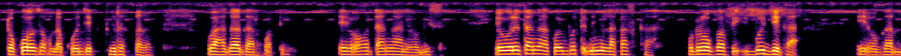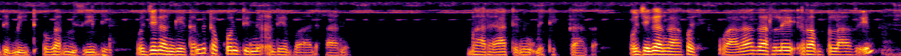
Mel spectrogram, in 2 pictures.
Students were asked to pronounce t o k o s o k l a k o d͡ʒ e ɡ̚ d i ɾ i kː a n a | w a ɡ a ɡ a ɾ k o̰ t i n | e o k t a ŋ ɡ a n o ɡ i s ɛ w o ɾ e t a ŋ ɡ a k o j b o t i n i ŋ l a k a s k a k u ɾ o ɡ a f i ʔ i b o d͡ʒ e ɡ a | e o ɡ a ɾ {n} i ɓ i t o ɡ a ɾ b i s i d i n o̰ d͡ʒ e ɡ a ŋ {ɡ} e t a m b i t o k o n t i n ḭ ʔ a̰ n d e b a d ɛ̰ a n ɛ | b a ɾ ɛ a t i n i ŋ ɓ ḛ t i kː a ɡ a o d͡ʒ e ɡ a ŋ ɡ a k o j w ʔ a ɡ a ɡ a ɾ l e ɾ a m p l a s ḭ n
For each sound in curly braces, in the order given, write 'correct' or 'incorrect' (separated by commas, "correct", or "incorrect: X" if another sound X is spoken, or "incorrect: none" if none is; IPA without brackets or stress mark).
incorrect: d, correct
